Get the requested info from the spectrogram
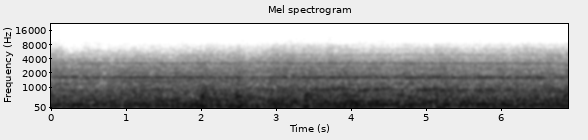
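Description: Shinano Railway SR1 series electric train pulling into the platform: a steady low rumble with a thin high whine held throughout.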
